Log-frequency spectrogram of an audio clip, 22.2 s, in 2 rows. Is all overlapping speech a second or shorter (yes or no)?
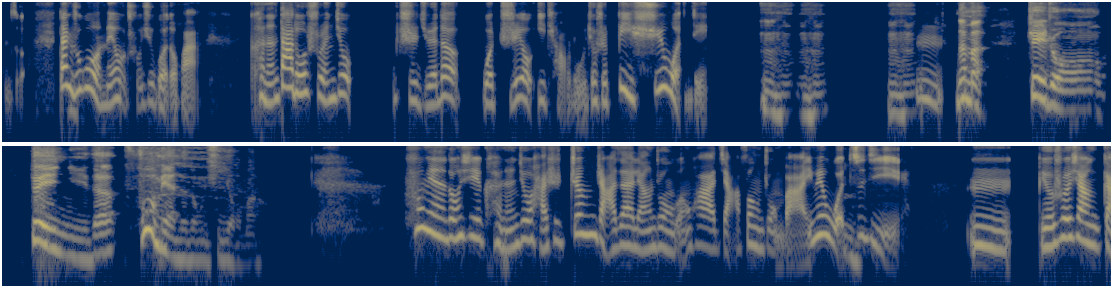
yes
